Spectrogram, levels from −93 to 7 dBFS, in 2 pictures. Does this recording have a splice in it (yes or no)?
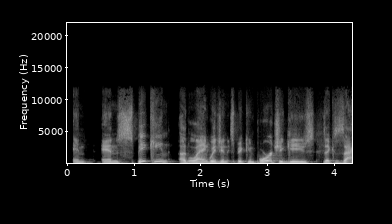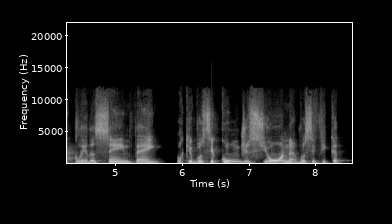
yes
